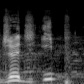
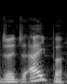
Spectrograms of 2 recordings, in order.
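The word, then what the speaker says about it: JudgeHype: c'est-à-dire Julien de Judge Hip. On prononce Judge Hip et pas Judge Hype,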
